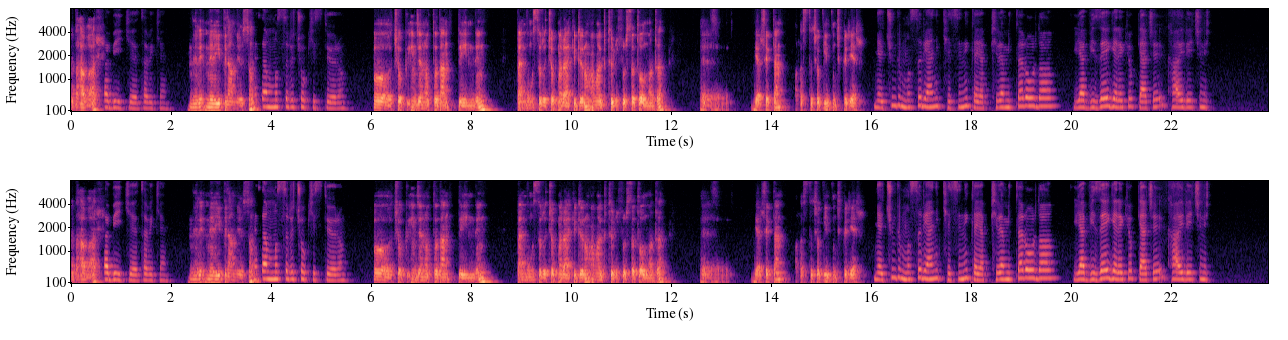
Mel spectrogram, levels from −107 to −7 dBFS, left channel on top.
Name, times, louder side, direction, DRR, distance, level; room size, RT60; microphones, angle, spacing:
voice 1, 0.0-0.6 2.3-3.8 6.1-8.4 8.9-11.9 12.6-13.1 13.6-14.3 14.6-15.8, left 3 dB, 60° left, 0.6 m, -31 dB
voice 2, 0.7-1.9 3.8-5.5 16.1-19.7 20.1-22.7, right 3 dB, 30° right, 0.4 m, -38 dB
3.2 x 2.6 x 4.3 m
head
